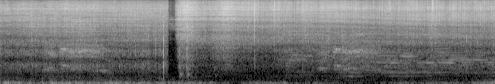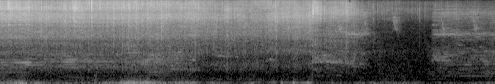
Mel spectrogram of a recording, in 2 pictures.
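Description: Veal rack searing on a hot cast-iron grill pan over charcoal, fat and juices sizzling steadily. The sizzle dies down near the end as the meat comes off the pan.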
